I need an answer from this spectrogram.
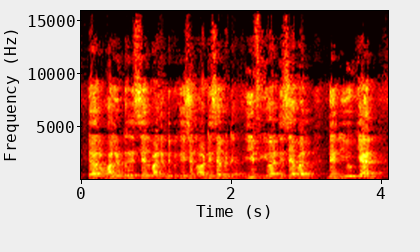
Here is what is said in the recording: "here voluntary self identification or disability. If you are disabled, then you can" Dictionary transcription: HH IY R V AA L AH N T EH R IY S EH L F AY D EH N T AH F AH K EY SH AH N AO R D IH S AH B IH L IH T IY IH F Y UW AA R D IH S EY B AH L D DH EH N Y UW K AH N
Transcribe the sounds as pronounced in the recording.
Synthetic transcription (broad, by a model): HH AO R V AA L AH N T EH R IY S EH L P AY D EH N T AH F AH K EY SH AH N AO R D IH S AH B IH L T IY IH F Y UW AA R D IH S EY B AH L D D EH N Y UW K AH N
